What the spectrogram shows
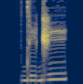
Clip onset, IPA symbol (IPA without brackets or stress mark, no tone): d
